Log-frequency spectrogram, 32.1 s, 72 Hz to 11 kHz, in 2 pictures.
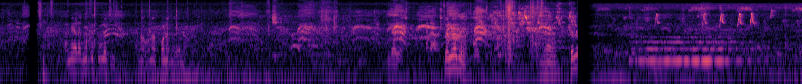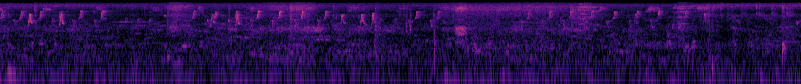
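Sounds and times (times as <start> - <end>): outdoor background noise: 0.0 - 32.0
small birds chirping: 0.4 - 32.0.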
